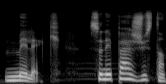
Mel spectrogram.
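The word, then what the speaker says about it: מלך: Prenez le mot hébreu pour roi qui se prononce Melek.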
